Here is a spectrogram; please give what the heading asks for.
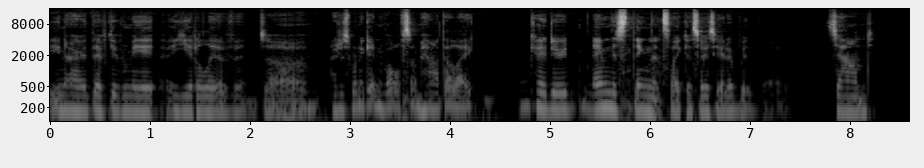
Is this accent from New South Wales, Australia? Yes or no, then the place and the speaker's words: no; Darwin, Northern Territory, Australia; I'm from Darwin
